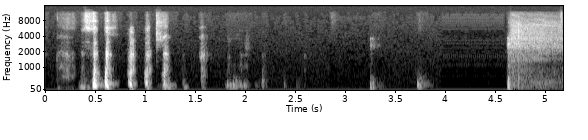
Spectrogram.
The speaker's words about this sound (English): There's some barking dogs that tell me probably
